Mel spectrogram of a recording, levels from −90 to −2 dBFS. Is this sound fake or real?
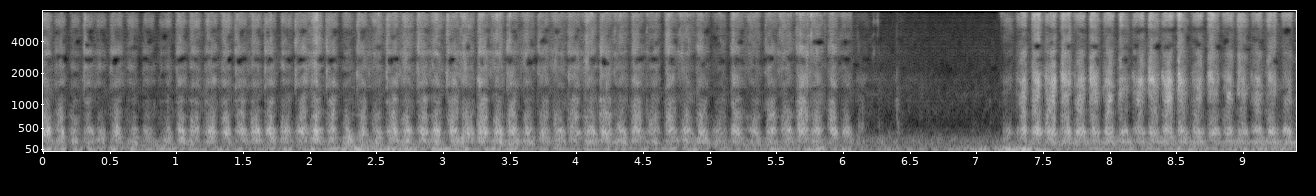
fake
